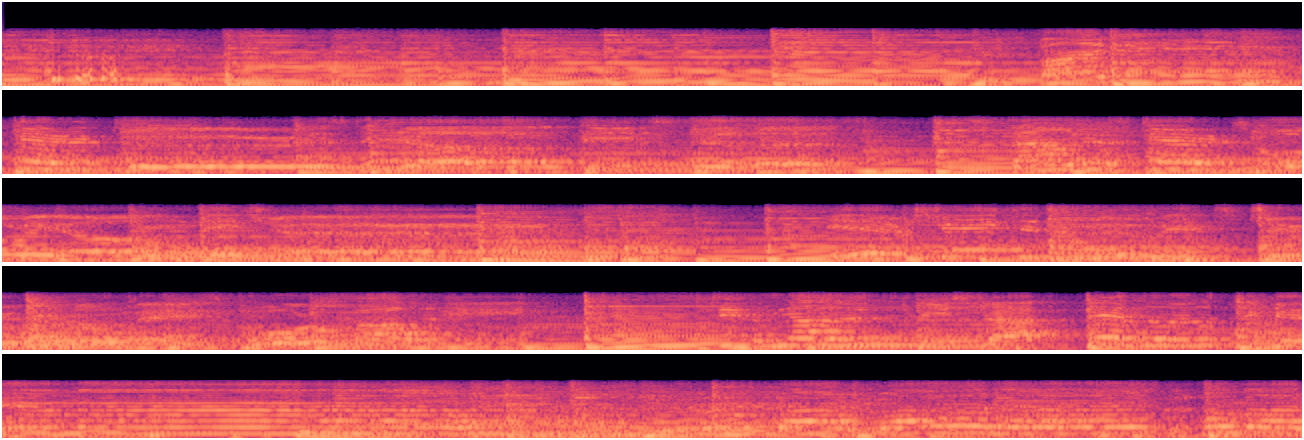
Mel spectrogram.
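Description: Steel-string acoustic guitar played as accompaniment to a man singing a song.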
